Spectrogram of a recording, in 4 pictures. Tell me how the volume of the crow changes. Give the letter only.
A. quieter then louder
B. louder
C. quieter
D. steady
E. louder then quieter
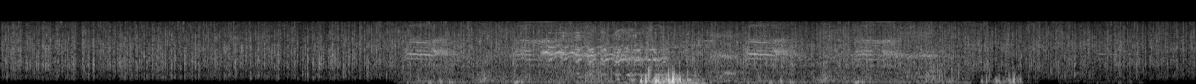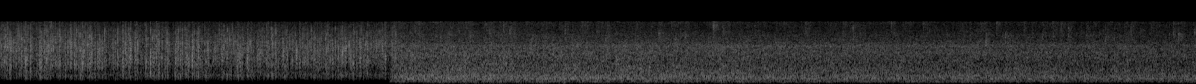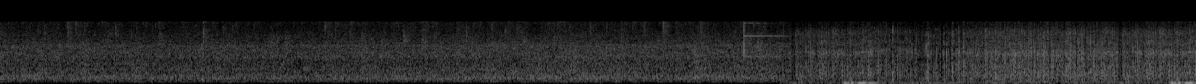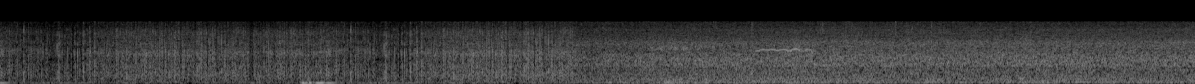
E.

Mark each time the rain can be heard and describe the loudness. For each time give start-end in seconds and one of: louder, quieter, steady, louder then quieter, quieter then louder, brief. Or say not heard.
0.0-47.7 quieter then louder.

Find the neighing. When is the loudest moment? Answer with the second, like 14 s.
6 s.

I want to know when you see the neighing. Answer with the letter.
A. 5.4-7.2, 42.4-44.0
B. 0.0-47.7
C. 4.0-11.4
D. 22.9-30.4
A.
